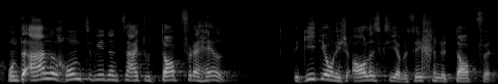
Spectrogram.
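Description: Man, Swiss German accent, high-pitched voice, animated sermon storytelling. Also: very fast. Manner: animated storytelling, acting out biblical dialogue. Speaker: pastor.

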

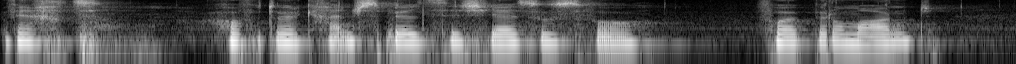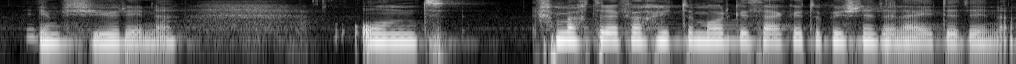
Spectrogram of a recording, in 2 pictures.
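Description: A woman's voice: on the high side, monotone, normal speed, gravelly, long pauses. A woman giving an earnest sermon in a church service, speaking directly to the listener and ending in prayer. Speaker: preacher.

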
